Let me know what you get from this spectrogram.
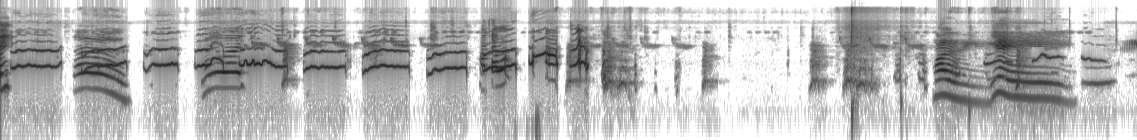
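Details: Dog whimpering steadily in high, tonal cries that rise then fall, about one each second, then a quiet gap before a burst of shorter yipping whines near the end.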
